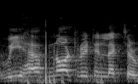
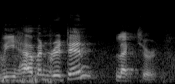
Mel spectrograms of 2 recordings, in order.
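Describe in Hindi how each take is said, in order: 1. Have और not अलग-अलग शब्दों की तरह बोले जाते हैं। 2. Have और not एक ही शब्द में जुड़कर बोले जाते हैं।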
